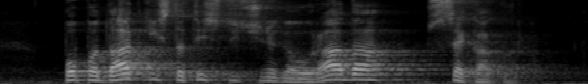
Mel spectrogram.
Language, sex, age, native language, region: Slovenian, male, 30-49, Slovenian, Savinja region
